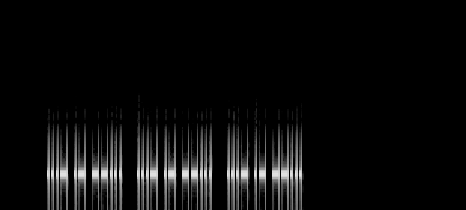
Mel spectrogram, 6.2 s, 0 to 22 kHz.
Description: Morse code, heard as a keyed tone, about 40 wpm, 700 Hz. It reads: VA7 VA7 VA7
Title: Callsign Prefixes for Top 25 DXCC - Repeated 3x - 40wpm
